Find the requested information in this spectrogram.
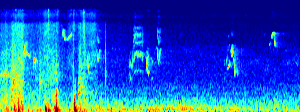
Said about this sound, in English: I'm waking up on Cape Cod to the craziest bird noises outside. I don't know if you can hear them.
